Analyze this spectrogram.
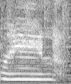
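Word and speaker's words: Rean: Oh, Rain. Your name rhymes with bean. Very well. I just said Ryan.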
